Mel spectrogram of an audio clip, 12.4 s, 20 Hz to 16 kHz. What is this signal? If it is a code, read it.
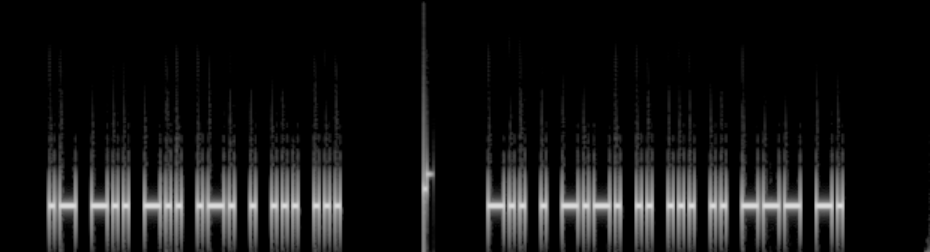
Morse code, heard as a keyed tone, about 17 wpm, 700 Hz. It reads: ADDRESS DECISION
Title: Sentences from Top 1000 Words - New Word Drill - 17wpm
